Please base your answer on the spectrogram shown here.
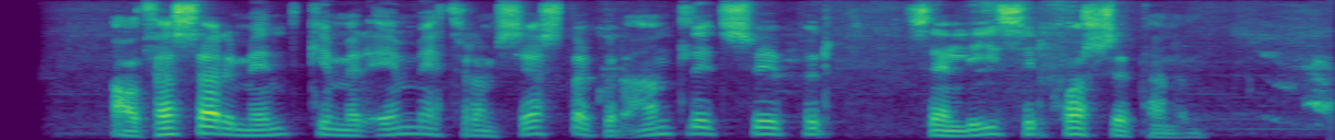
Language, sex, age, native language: Icelandic, male, 50-59, Icelandic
